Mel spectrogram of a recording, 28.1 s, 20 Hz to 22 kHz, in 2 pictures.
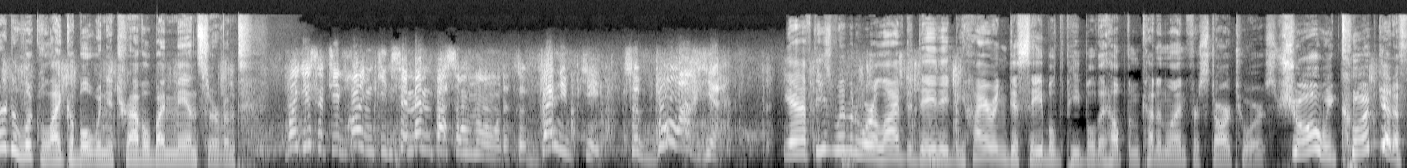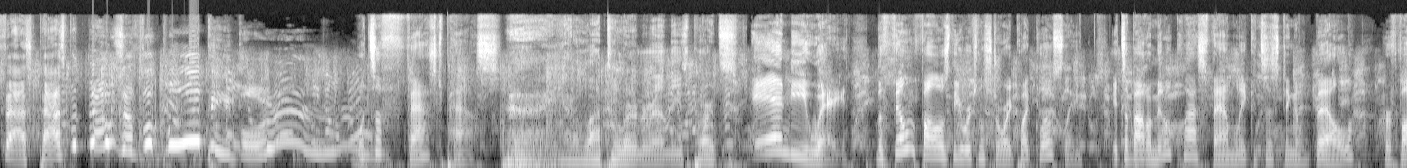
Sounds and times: Speech: 0.0 - 7.2, 7.9 - 28.1.

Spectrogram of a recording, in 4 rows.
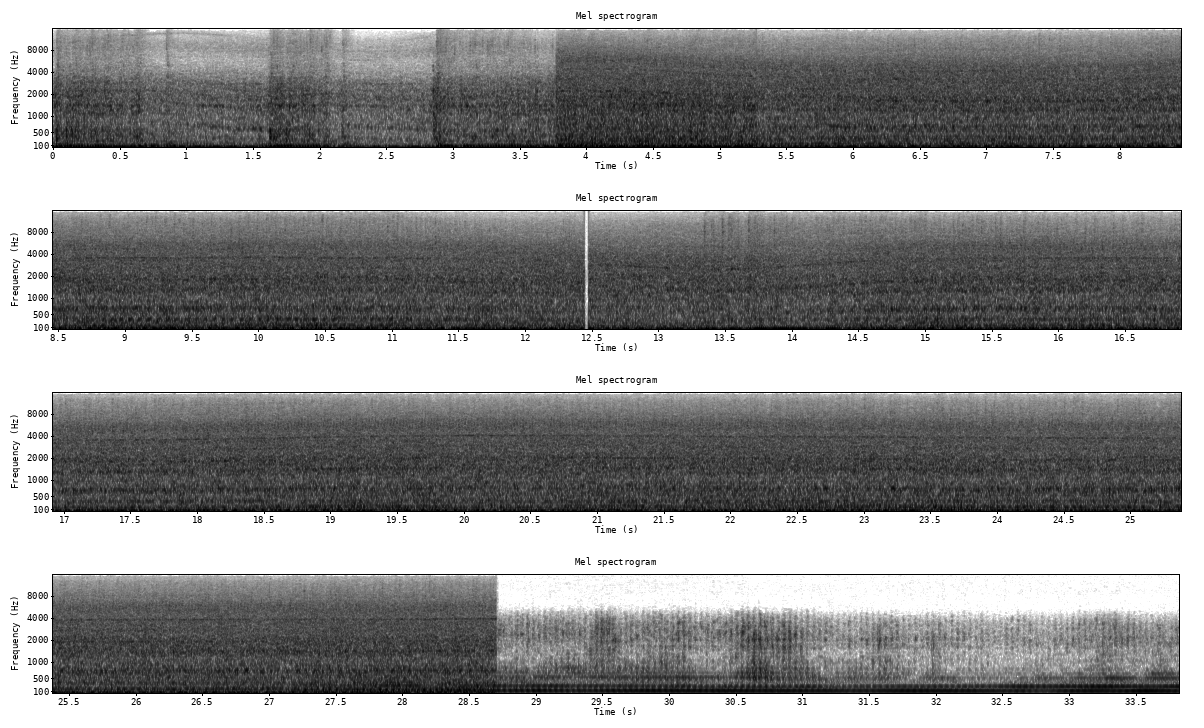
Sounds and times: Aircraft engine: 0.0 - 33.8
Engine: 0.0 - 33.8
Outside, urban or manmade: 0.0 - 33.8.

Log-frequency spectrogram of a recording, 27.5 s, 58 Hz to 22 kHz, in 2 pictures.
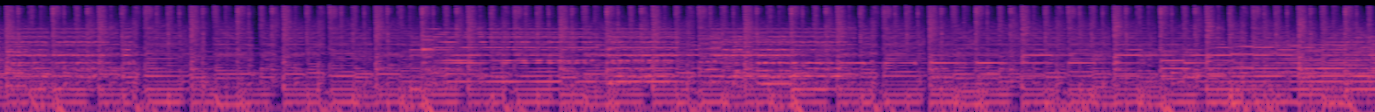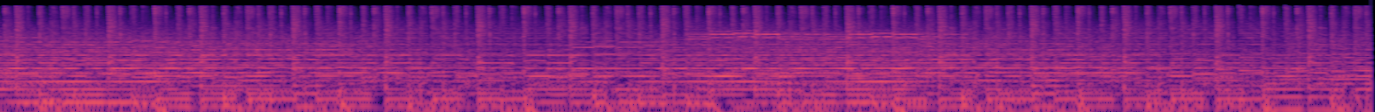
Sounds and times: Music: 0.0 - 27.5.

